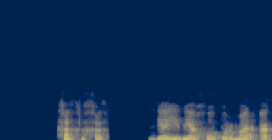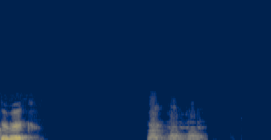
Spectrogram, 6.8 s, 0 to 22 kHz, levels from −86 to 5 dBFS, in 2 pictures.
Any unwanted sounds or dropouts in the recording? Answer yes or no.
yes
